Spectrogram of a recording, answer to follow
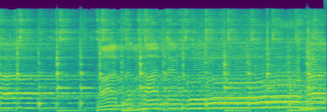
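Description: Sikh shabad kirtan: harmoniums hold sustained notes over steady tabla strokes. After a brief dip about a second in, a voice slides upward into a held sung note.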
